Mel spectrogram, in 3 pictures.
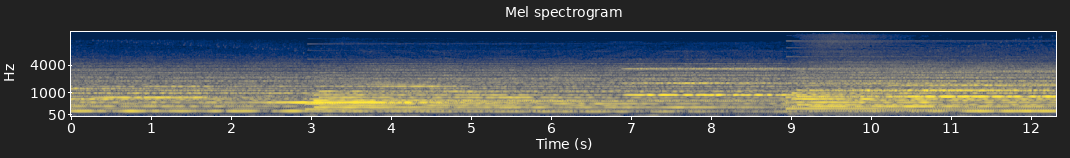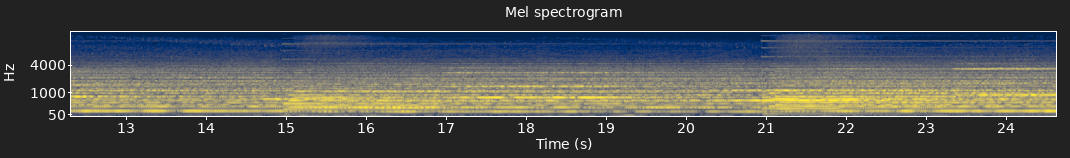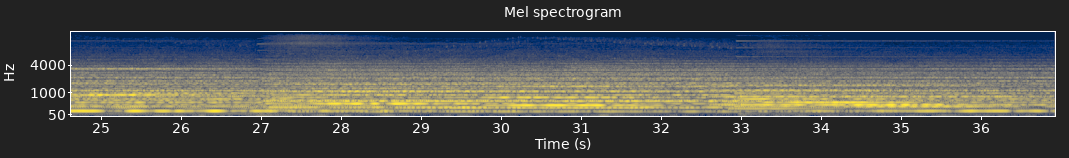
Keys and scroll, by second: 6.3 b, 7.9 a, 9.2 b, 11.4 g, 18.2 ctrl+z, 27.6 g, 30.2 z, 32.5-33.3 typing.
